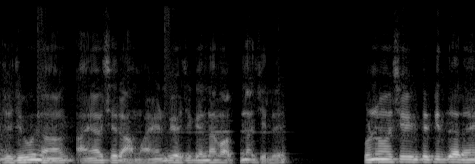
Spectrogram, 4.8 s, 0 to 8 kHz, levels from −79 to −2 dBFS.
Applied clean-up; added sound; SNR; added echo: neural mask model RNNoise.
